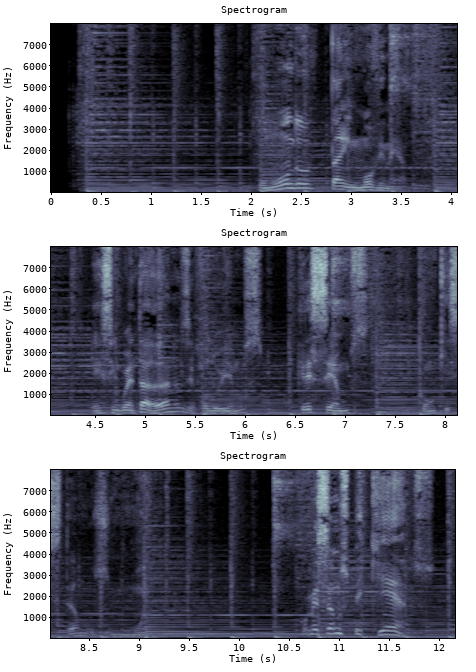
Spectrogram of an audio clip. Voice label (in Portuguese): institucional; Barros Auto Pecas 50 anos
